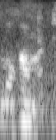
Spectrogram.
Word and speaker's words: Mohd: MOHD is pronounced as Muhammad. MOHD. Is pronounced as Muhammad. Yeah, right again. Oh, so it's not Moht.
